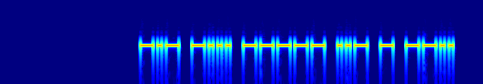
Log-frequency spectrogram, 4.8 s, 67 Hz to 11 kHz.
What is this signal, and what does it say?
Morse code, heard as a keyed tone, about 28 wpm, 700 Hz. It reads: KB0UTZ
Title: USA Call Signs - 6 Characters - Repeated 3x - 28wpm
